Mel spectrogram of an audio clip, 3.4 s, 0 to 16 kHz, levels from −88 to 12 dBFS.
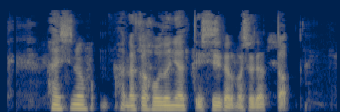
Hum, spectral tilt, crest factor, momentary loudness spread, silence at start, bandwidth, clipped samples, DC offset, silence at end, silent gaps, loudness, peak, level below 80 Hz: none; -4.5 dB/octave; 22 dB; 9 LU; 0.25 s; 11.5 kHz; under 0.1%; under 0.1%; 0.55 s; none; -22 LUFS; -2 dBFS; -58 dBFS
